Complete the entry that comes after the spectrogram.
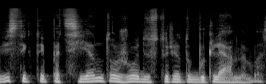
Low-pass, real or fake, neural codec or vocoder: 14.4 kHz; fake; vocoder, 44.1 kHz, 128 mel bands every 512 samples, BigVGAN v2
